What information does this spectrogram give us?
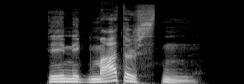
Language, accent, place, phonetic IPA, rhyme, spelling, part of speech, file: German, Germany, Berlin, [enɪˈɡmaːtɪʃstn̩], -aːtɪʃstn̩, enigmatischsten, adjective, De-enigmatischsten.ogg
- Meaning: 1. superlative degree of enigmatisch 2. inflection of enigmatisch: strong genitive masculine/neuter singular superlative degree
